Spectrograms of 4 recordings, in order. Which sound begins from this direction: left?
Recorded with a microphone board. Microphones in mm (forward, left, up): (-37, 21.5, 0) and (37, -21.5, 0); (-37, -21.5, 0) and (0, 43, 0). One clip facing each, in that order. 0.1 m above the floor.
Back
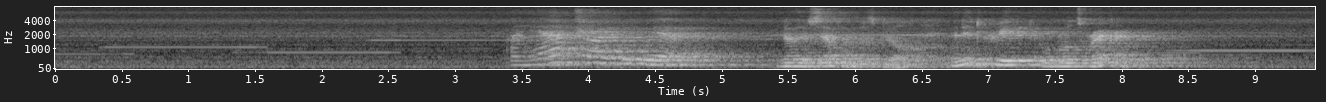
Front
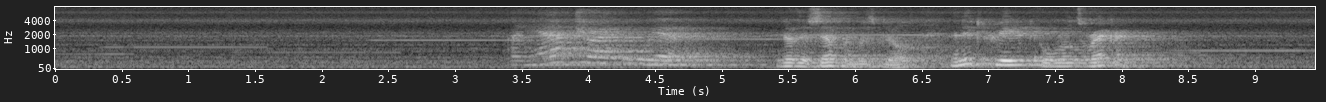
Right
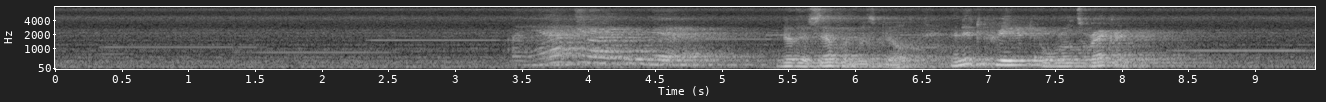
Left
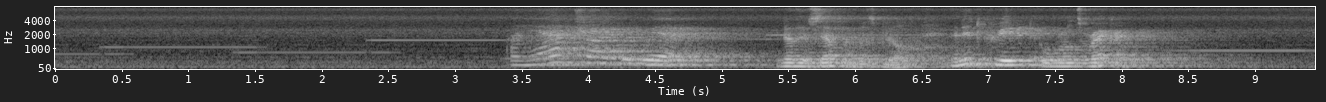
A woman speaking, at 3.4 s.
